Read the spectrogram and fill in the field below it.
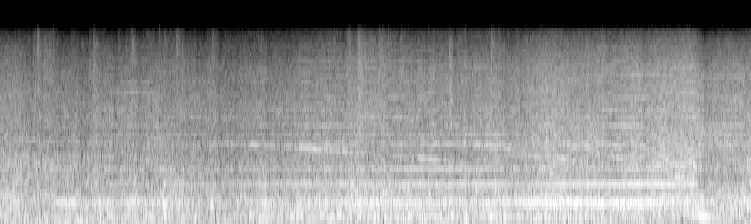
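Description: Train wheels whine with a steady high tone.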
